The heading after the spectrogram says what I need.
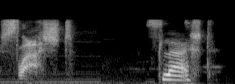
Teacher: with that uh ed, we need to add a t there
